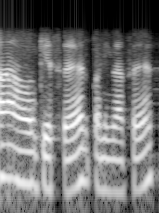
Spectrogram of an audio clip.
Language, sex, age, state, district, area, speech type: Tamil, male, 18-30, Tamil Nadu, Ariyalur, rural, conversation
